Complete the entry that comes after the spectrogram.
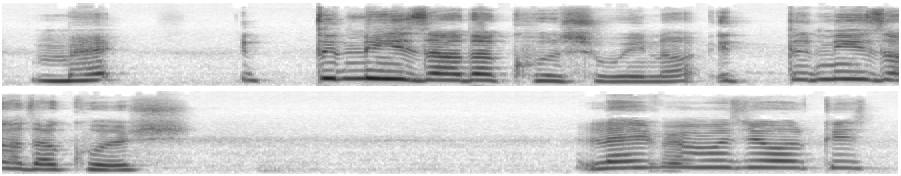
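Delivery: loud, high rush of joy; bursting out with delight, then easing; real excited burst. Real, not acted. Recalling seeing her father after surgery, loud and overjoyed.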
